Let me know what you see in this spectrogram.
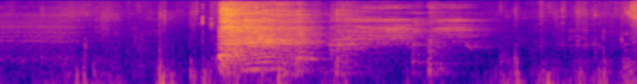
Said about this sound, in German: jetzt muss ich mal husten.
